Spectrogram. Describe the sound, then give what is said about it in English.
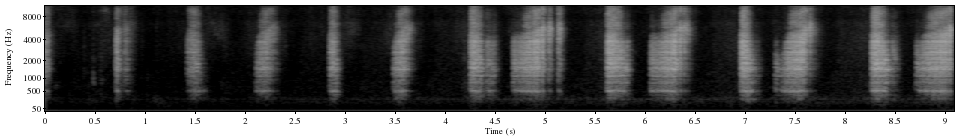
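A loose chair creaks over and over, about a dozen short, scratchy groans coming at a fairly regular pace and growing somewhat longer and louder toward the end. “Is that creaking sound your chair? Yes.”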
